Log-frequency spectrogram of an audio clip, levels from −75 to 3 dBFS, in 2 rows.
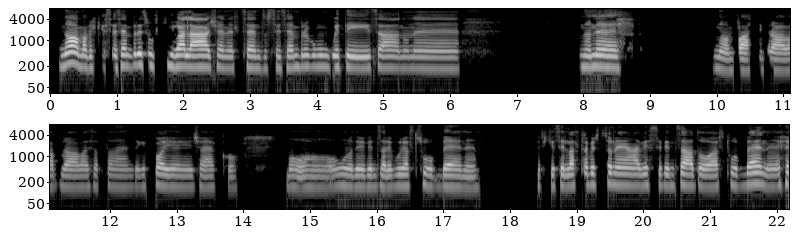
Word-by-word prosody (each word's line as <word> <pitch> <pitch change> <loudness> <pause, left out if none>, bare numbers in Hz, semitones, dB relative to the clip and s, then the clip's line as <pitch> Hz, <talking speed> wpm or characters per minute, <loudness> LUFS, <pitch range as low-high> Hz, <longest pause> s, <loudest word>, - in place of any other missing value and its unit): No, 235 +3 +9
ma 195 -2 +2
perché 185 0 -7
stai 195 - -4
sempre 205 +3 +3
sul 220 -1 -3
chi 210 -3 -5
va 200 0 +9
là, 195 0 +9
cioè 190 0 -3
nel 180 0 -5
senso 180 -2 -2
stai 180 +1 -7
sempre 195 +2 -2
comunque 195 -1 -3
tesa, 185 0 +1
non 180 0 -8
è 175 -1 -4 1.8
non 195 +1 0
è 190 -2 +4 1.4
No, 170 -4 -2
infatti, 155 +1 0
brava, 155 -1 0
brava, 150 -1 -5
esattamente. 150 -1 -12
Che 155 0 -14
poi, 165 -3 0 0.3
ehm, 145 - -8
cioè, 145 -1 -7
ecco, 145 -1 -14 0.7
mo' 145 0 -7
uno 160 -2 -3
deve 155 0 -2
pensare 150 -1 -3
pure 160 +1 -2
al 160 - -6
suo 155 -4 -6
bene, 145 -2 -3 0.8
perché 155 - -9
se 165 - 0
l'altra 160 +2 -1
persona 170 -1 0
avesse 165 +1 -4
pensato 160 -1 0
al 150 0 -2
tuo 165 -3 -6
bene 165 -2 0
165 Hz, 125 wpm, -23 LUFS, 155-185 Hz, 1.8 s, No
